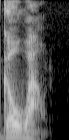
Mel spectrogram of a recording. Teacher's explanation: If I say go out, my mouth moves from O to O. To make that transition, my lips naturally make a W sound. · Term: intrusive sounds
